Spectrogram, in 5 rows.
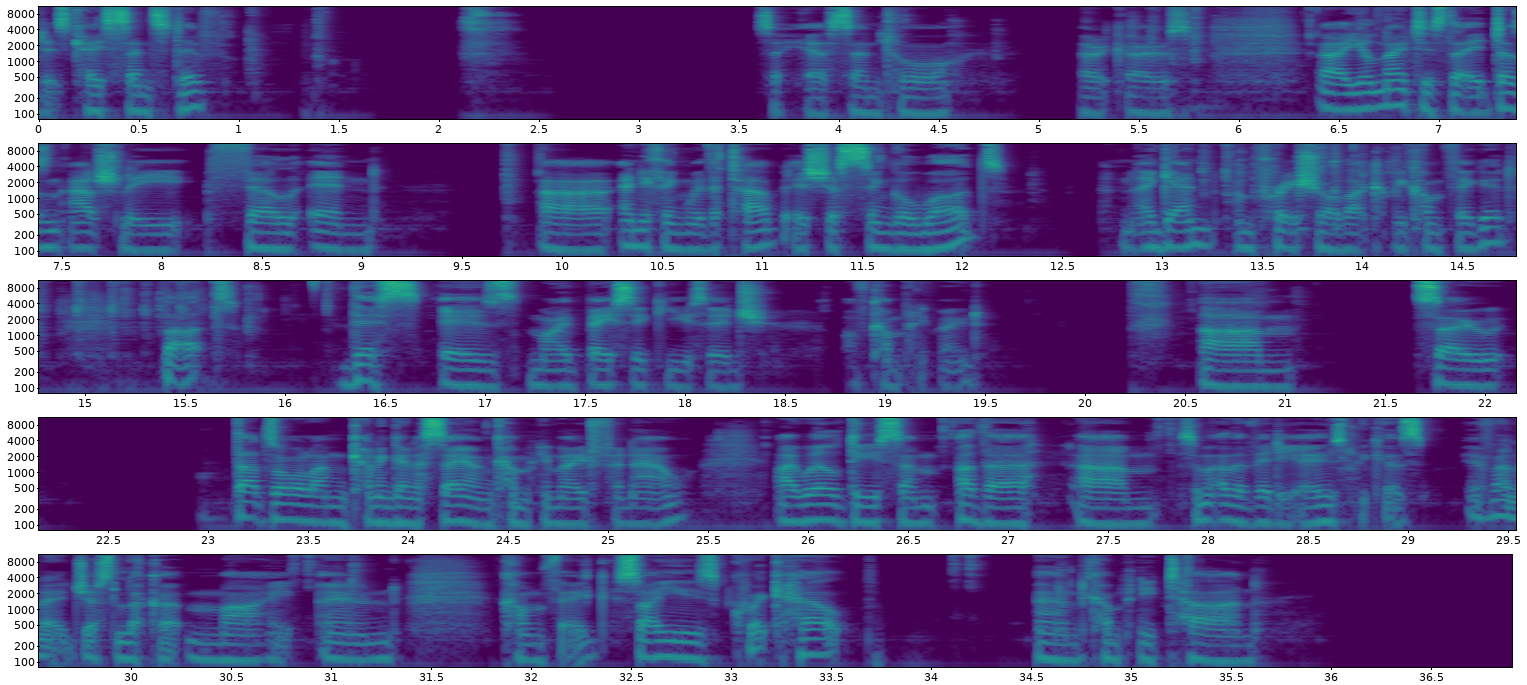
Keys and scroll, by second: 1.4 n, 4.2 Tab, 5.2-6.2 typing, 9.7 typing, 13.2 ctrl+a, 13.7 BackSpace, 13.9 BackSpace, 14.2 BackSpace, 14.7 Down, 14.9 Down, 15.1 Down, 15.2 Down, 28.8 Tab, 31.0 Tab, 34.6 Tab.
